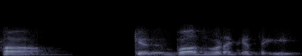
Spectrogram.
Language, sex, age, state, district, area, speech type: Odia, male, 30-45, Odisha, Ganjam, urban, conversation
